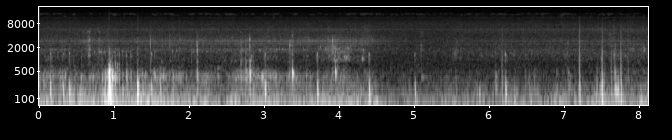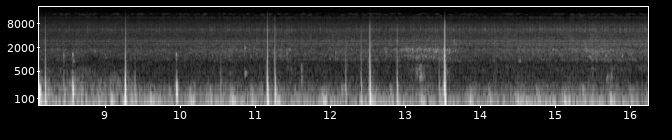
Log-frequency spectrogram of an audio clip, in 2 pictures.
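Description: Underwater sound heard through an action-camera housing: a muffled low rumble of water and movement, heavier with thumps for the first four seconds or so, then quieter, with scattered sharp clicks.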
